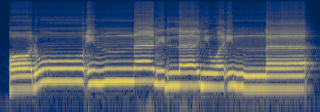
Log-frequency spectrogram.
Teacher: قاف حروف مستعلیہ پر پڑھیں گے، الف مدہ 2 ہیں، قا اور نا دونوں ایک ایک الف کی مقدار میں کھینچ کر پڑھیں گے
